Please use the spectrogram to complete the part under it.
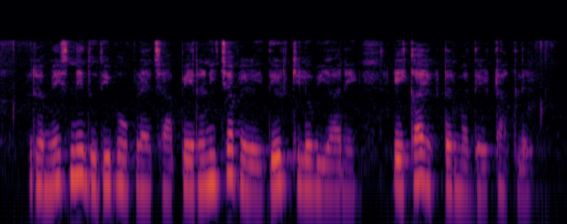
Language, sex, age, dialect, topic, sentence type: Marathi, female, 36-40, Northern Konkan, agriculture, statement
